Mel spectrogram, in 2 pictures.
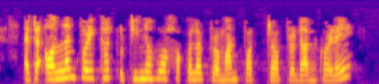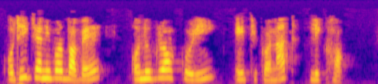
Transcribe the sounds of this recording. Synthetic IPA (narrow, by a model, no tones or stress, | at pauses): ɛtaʔɔnlajnpoɹikʰːatutinːɔɦowaxɔkɔlɔɹpɹɔmanpɔtɹɔpɹɔdankɔɹɛ | odʱikzanibɔɹbabɛ | onuɡɹɔɦɔkoɹi | ejtʰikɔnatlikʰɔk̚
